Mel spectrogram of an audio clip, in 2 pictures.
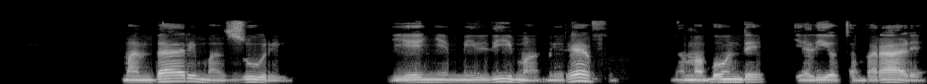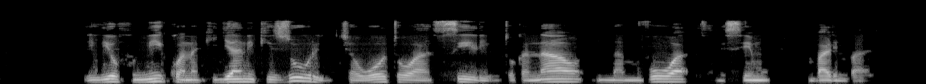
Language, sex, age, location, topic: Swahili, male, 25-35, Dar es Salaam, agriculture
